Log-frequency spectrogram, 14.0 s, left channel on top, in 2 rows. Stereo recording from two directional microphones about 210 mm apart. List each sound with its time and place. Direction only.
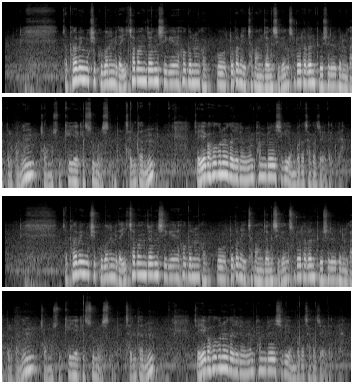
1.2 s speech: 20° left (ahead or behind)
8.3 s speech: 20° left (ahead or behind)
